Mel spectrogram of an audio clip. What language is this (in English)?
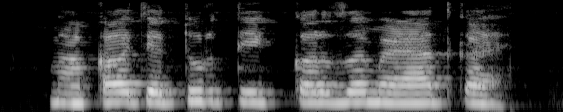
Marathi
